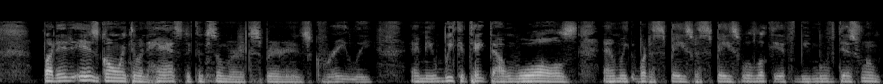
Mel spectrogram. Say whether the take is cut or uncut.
cut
